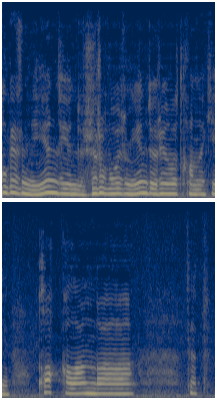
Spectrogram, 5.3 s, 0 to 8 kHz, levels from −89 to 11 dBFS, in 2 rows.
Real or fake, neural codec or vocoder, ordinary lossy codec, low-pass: fake; codec, 16 kHz, 4 kbps, FunCodec, trained on Chinese and English, 50 frames a second; none; none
